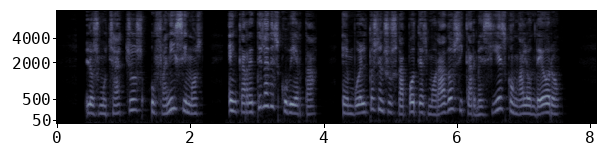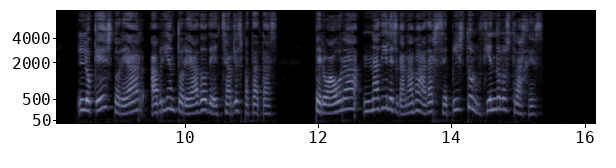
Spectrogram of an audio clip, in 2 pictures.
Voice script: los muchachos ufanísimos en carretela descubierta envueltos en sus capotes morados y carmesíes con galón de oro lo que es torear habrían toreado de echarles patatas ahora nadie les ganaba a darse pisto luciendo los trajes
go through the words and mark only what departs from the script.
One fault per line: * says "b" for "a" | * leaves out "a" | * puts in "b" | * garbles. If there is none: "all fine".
* puts in "pero"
